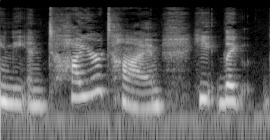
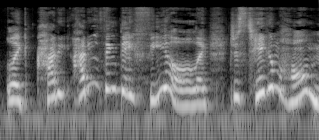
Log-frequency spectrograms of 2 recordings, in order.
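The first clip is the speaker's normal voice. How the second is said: higher, swooping imitation of an indignant appeal; exasperated pleading; 4 semitones higher than usual. Guys beg the driver for the girls, exasperated pleading. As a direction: act out guys reasoning in disbelief.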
